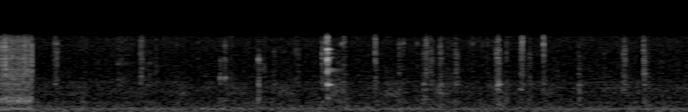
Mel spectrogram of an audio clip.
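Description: Wood lathe motor cuts off just after the start. Then scattered light clicks and ticks, one sharper click a little past the middle, from the lathe chuck being worked with its chuck key while the bowl is taken off and remounted.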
